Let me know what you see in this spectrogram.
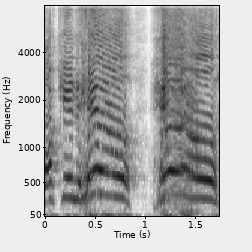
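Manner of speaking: loud, high yell with "hill" drawn out. Retelling yelling a warning to a friend going downhill: imitating own warning yell. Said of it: "So I yelled to him".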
